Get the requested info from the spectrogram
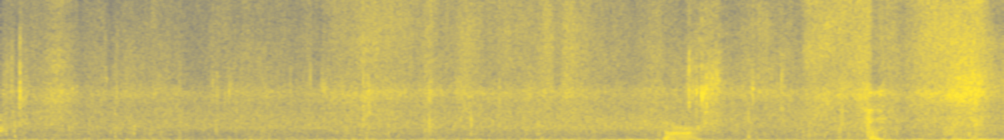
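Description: Wind noise on the microphone, a steady rushing with a low rumble, together with the rustle of footsteps and clothing while walking outdoors. A brief vocal sound comes about four seconds in.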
